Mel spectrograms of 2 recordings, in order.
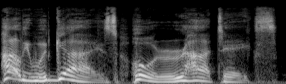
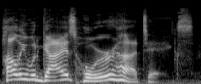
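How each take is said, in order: First: It is said in a hyped DJ voice. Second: It is said in his normal voice.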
